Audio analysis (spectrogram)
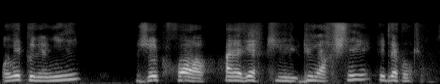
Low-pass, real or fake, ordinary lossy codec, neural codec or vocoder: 7.2 kHz; fake; none; codec, 16 kHz, 1 kbps, FreqCodec, smaller model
